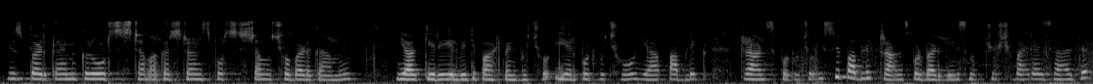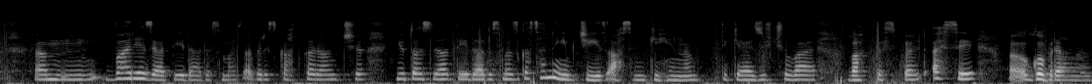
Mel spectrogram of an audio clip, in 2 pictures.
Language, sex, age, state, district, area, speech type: Kashmiri, female, 18-30, Jammu and Kashmir, Budgam, urban, spontaneous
